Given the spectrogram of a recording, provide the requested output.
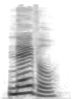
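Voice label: "navel" English, British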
